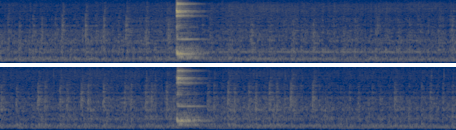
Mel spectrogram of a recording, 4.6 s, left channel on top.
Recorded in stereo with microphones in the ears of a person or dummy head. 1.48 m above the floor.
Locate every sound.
1.8 s a cowbell: 80° left, 2.5 m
